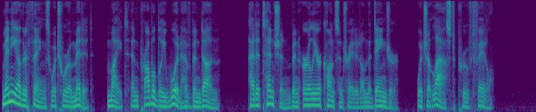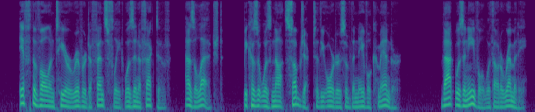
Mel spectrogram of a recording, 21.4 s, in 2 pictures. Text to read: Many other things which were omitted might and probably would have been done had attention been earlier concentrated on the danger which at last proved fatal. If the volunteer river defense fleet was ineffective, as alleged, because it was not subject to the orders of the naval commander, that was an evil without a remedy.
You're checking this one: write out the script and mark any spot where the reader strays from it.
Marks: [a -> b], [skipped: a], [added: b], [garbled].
Many other things which were omitted might and probably would have been done had attention been earlier concentrated on the danger which at last proved fatal. If the volunteer river defense fleet was ineffective, as alleged, because it was not subject to the orders of the naval commander, that was an evil without a remedy.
